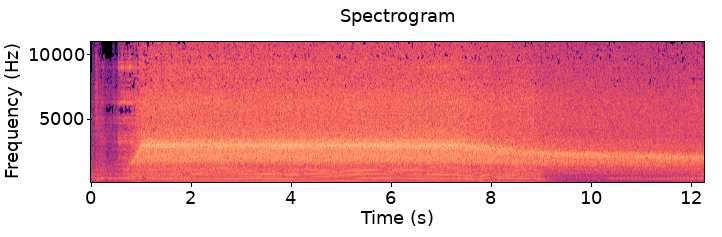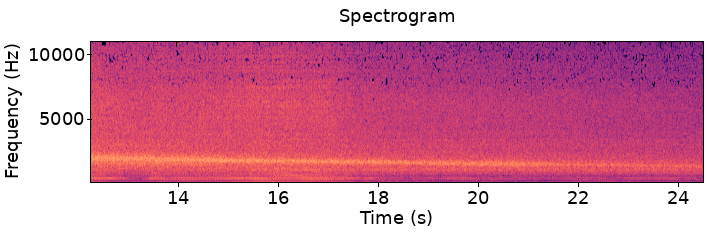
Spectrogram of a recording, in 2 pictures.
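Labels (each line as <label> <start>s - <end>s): Electric saws whirring and cutting at a workshop or construction site. 0.7s - 22.2s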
